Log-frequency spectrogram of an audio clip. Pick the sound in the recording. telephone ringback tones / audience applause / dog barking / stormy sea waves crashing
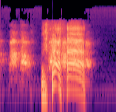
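dog barking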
